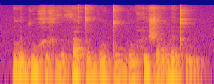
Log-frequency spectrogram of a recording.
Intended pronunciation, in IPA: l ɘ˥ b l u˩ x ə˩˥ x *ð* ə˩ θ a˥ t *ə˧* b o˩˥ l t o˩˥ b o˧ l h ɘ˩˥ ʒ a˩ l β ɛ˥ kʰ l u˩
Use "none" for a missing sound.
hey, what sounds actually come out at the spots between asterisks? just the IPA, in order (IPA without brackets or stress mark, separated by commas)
ð, ə˩˥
